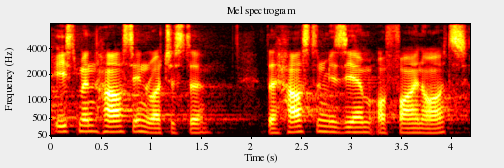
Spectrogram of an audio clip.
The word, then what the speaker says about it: Houston: House in Rochester, the Houston Museum of Fine Arts, or I should say Houston. Some Americans say Houston, Houston Street in New York, and Centre Canadien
